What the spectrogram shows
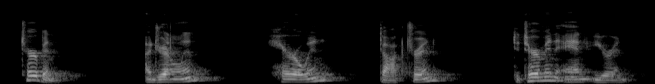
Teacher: all of these words are pronounced with the in sound for the i n e.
